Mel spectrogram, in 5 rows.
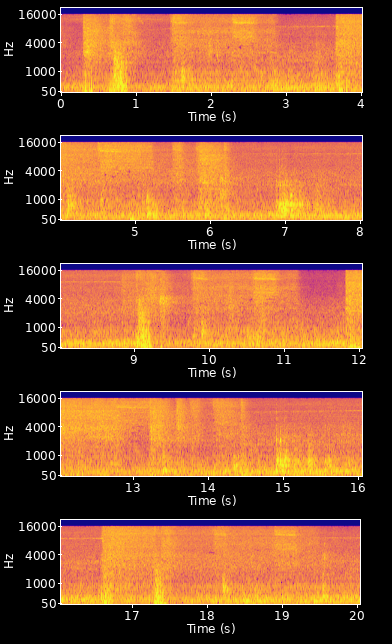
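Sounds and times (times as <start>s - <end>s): pneumatic cylinder clunks: 0.3s - 3.0s, 3.6s - 7.6s, 9.0s - 11.2s, 11.8s - 16.0s, 16.6s - 19.8s
compressed air hissing: 3.7s - 6.5s, 8.9s - 14.5s, 16.6s - 19.5s.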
